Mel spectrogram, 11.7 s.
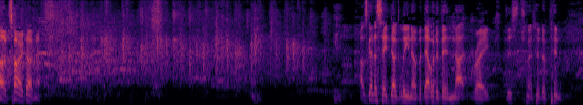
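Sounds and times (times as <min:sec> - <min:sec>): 
laughter: 0:00.0 - 0:03.2, 0:04.4 - 0:11.6
crowd applause: 0:00.0 - 0:06.9
speech: 0:00.1 - 0:01.2, 0:07.2 - 0:11.4.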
